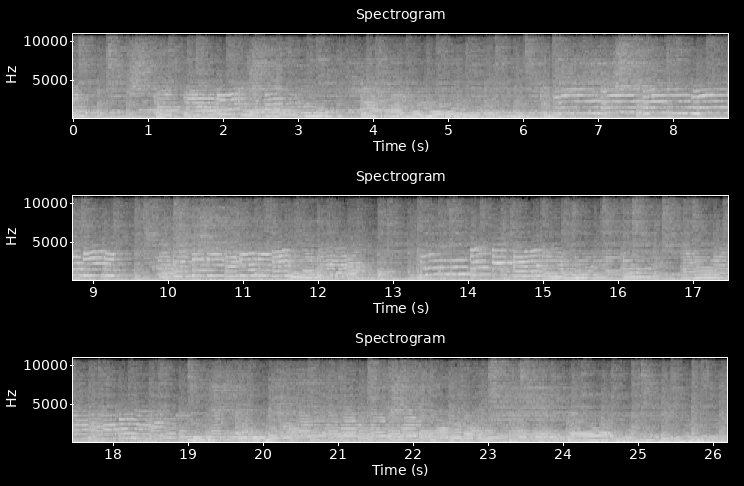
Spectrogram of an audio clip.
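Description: Live electric blues band playing an instrumental stretch: an electric guitar lead with lines that bend in pitch, over bass, drum kit and keyboard.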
